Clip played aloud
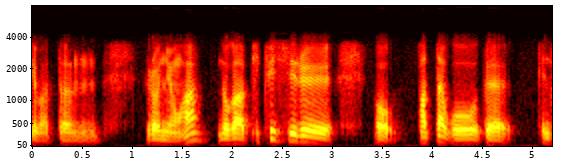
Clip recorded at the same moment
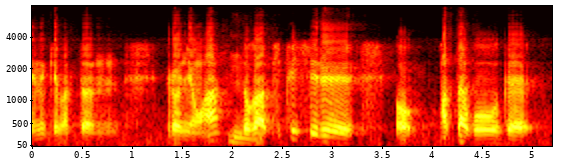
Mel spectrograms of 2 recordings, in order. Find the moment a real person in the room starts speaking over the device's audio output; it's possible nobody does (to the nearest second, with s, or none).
2 s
